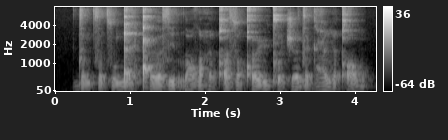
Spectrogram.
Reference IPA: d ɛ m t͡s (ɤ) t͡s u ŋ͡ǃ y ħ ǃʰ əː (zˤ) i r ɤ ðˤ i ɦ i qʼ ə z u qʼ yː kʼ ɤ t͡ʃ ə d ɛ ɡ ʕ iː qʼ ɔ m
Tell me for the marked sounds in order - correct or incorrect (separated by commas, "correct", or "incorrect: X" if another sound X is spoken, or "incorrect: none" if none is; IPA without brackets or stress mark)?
correct, incorrect: z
